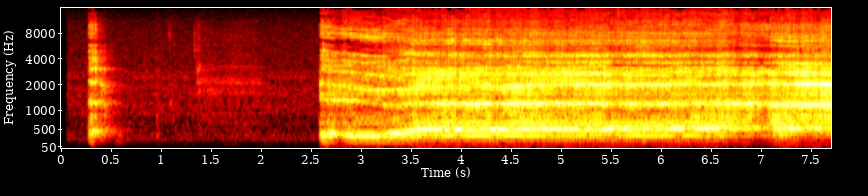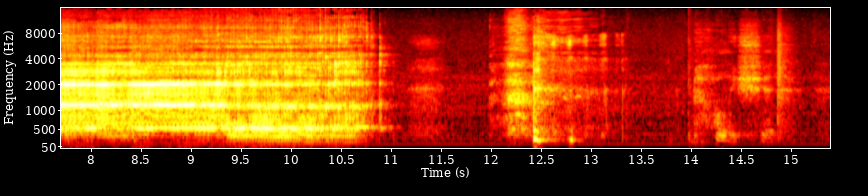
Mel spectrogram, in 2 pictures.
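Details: After drinking Diet Dr Pepper, a single very long, loud, rumbling burp lasting about eight seconds, followed by faint mouth and breath sounds: burping.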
